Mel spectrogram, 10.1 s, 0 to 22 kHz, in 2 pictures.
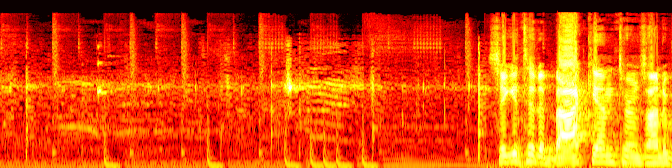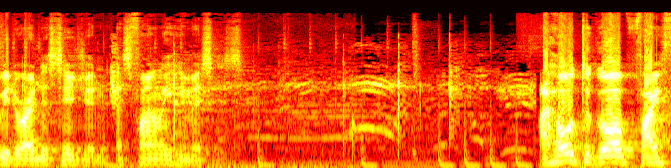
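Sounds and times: distant voices calling out: 4.9 - 9.1.

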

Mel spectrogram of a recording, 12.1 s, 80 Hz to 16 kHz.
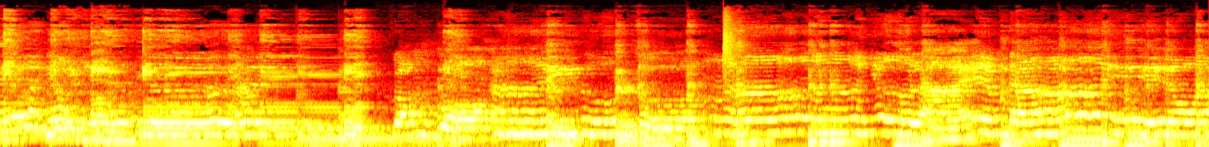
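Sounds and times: instrumental accompaniment: 0.0 - 12.0
woman singing: 0.0 - 12.0.

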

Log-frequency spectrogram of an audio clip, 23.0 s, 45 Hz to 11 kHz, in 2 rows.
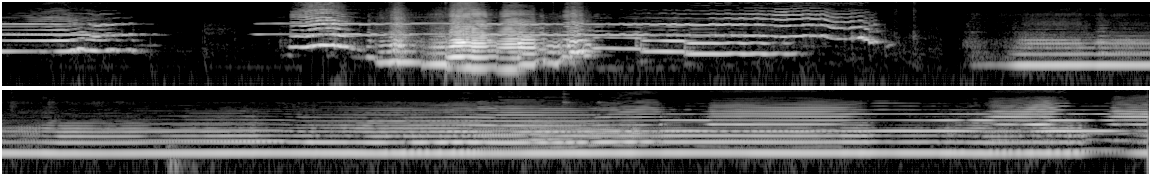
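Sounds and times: saxophones improvising: 2.5 - 8.9, 10.1 - 22.9.

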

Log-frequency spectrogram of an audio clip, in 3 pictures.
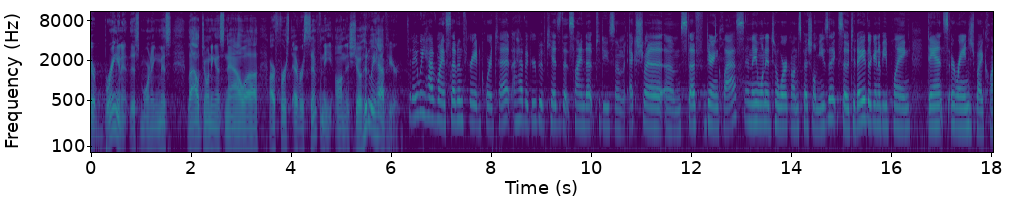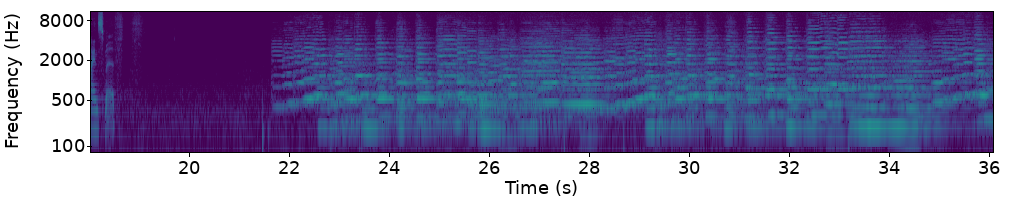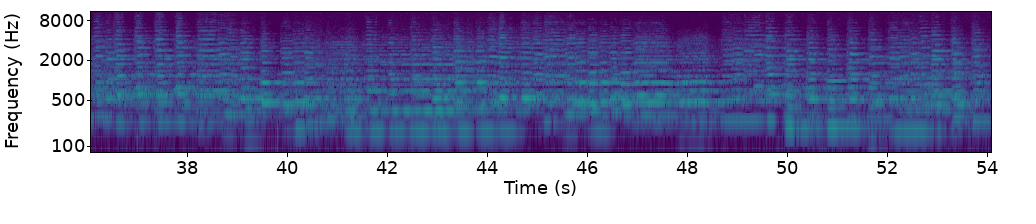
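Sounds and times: string quartet playing: 21.7 - 54.0.

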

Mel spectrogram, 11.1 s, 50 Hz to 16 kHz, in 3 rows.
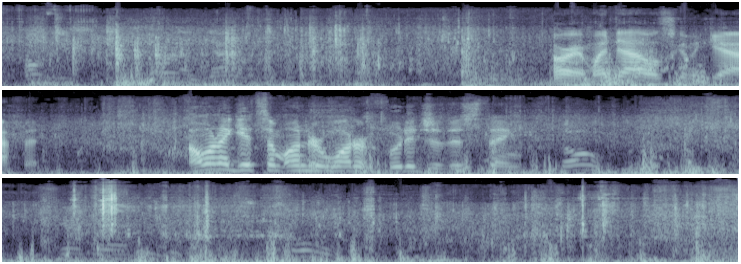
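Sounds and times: water sloshing against boat hull: 0.0 - 11.0
wind buffeting microphone: 0.0 - 11.0
knocks and clatter on deck: 0.2 - 3.2.

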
